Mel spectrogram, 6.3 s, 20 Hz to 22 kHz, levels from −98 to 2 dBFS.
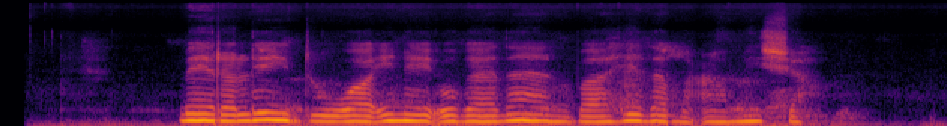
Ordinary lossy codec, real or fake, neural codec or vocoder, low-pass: none; fake; vocoder, 44.1 kHz, 128 mel bands every 512 samples, BigVGAN v2; 19.8 kHz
